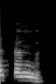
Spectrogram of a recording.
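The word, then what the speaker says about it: tongue: इसमें देखो यू के बाद में क्या आ रहा है? इ आ रहा है। तो यहां पे यू है वो साइलेंट हो गया और हो गया टंग।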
